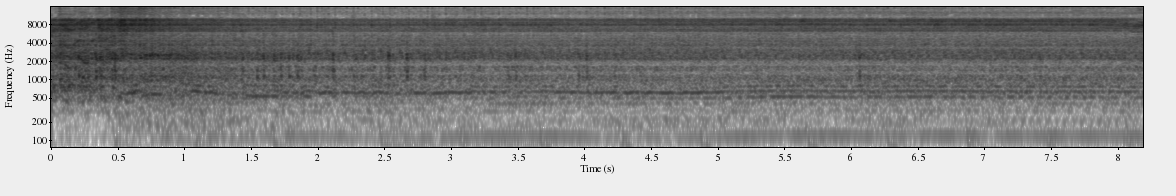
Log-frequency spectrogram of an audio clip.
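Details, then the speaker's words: Brand-new Whipple 3.8 supercharger at idle: engine catches and settles with a harsh rattle and a whining tone on top, from supercharger rotors touching. Unit being sent back to Whipple for repair. "brand new bought straight from hhp here's a box for it and this thing sounds terrible rattles real bad let me start it"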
